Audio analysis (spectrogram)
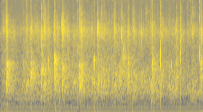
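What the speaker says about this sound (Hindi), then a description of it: "उनको एक बार तालियां बजाना चाहता हूँ" A church congregation at a priest ordination applauds the young children who served, a fairly faint but steady patter of many hands clapping together, continuous and without talk.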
